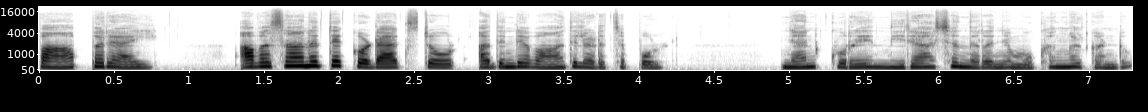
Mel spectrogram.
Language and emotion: Malayalam, sad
